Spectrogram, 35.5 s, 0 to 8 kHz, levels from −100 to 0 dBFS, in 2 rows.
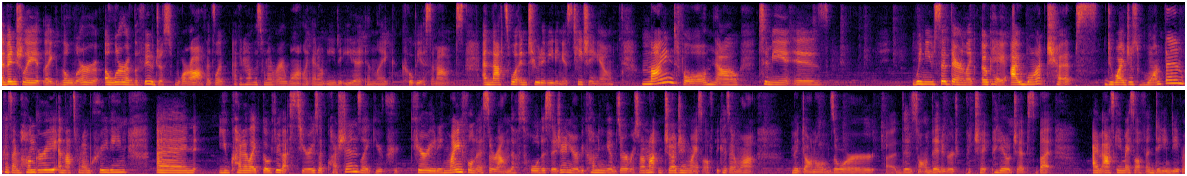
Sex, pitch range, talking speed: female, 170-200 Hz, 190 wpm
